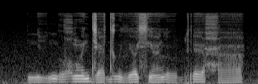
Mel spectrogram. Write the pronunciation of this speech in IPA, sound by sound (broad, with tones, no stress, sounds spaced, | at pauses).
n i˨˩˦ ŋ ɯ˨˦ ʁʷ ẽ˦˥ dʲ a˨˦ d ɯ˥˩ lʲ ɐ˦˥ sʲ ã˨˦ l ɵ˨˦ b r ɛ˥˩ ħ a˨˦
